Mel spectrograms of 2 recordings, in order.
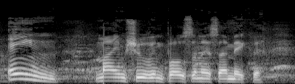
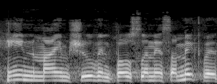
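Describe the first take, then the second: First: The first word begins with a vowel. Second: The first word begins with an h sound. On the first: The speaker calls it wrong. "couldn't pronounce the hey... it sounded like" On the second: The speaker calls it right. "When they wanted to teach"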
